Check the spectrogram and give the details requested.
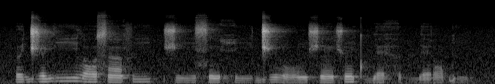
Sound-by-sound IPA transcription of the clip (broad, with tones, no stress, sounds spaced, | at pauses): ə˧ d͡ʒ ə˦ j iː˦ l ɔ˧ s ã˧ f i˦ | ʃ iː˨ s ĩ˨ h iː˨ d͡ʒ ɨ˦ l oː˨ n ʃ ɛ̃˧ ʃ ũ˦ t ɡ͡b ɛ˨ h ə˨ ɡ͡b ɛ˨ ɾ ɔ˦ ɓ i˦˨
